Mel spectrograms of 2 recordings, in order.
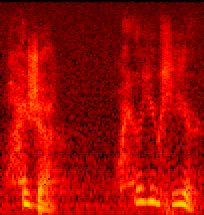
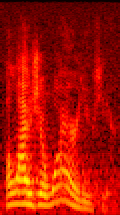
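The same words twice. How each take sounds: First: Very soft, hushed question; whispered. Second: Quick, softly voiced question; soft divine question. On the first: Acted. God asking Elijah again in the cave, whispered. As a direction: breathe it out barely audibly, pausing after the name. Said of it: "what God said when he whispered". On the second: God questioning Elijah in the cave, soft voice. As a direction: ask it gently, well below full voice. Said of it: "God comes down to Elijah, and he says".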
